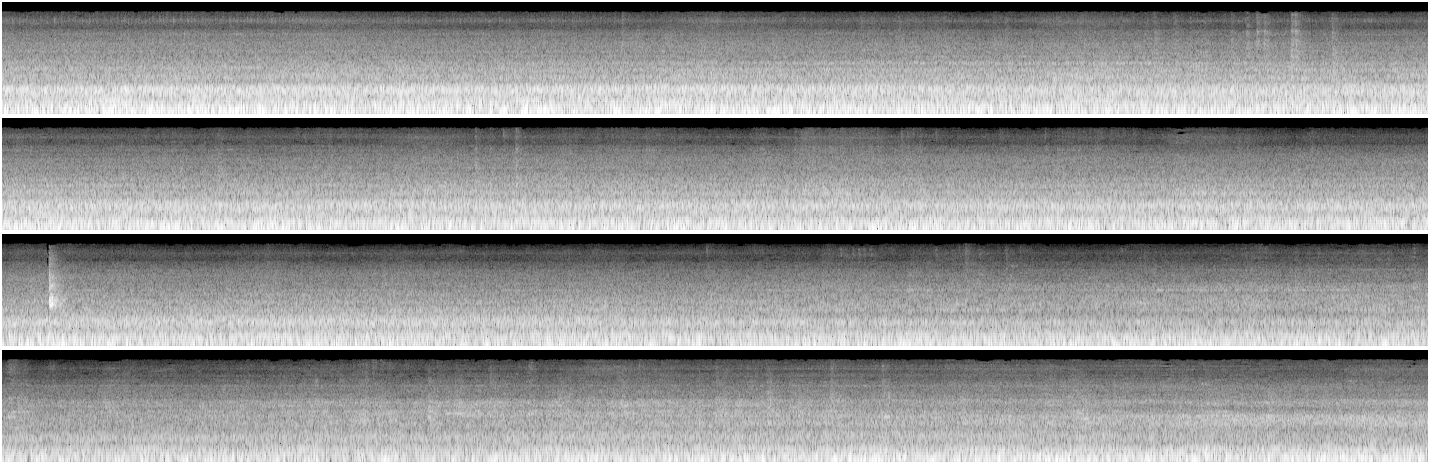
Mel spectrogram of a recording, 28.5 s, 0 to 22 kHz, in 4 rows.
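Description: Freight train of open coal wagons behind an ET42 electric locomotive rolling slowly past, a steady rumble of wheels on rail that eases a little toward the end. One short sharp click or squeak is heard about halfway through.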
